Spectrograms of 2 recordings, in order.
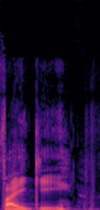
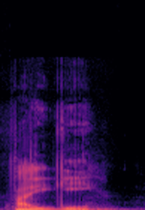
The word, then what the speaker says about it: Feige: And he's like, by the way, it's pronounced Feige. – Feige.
